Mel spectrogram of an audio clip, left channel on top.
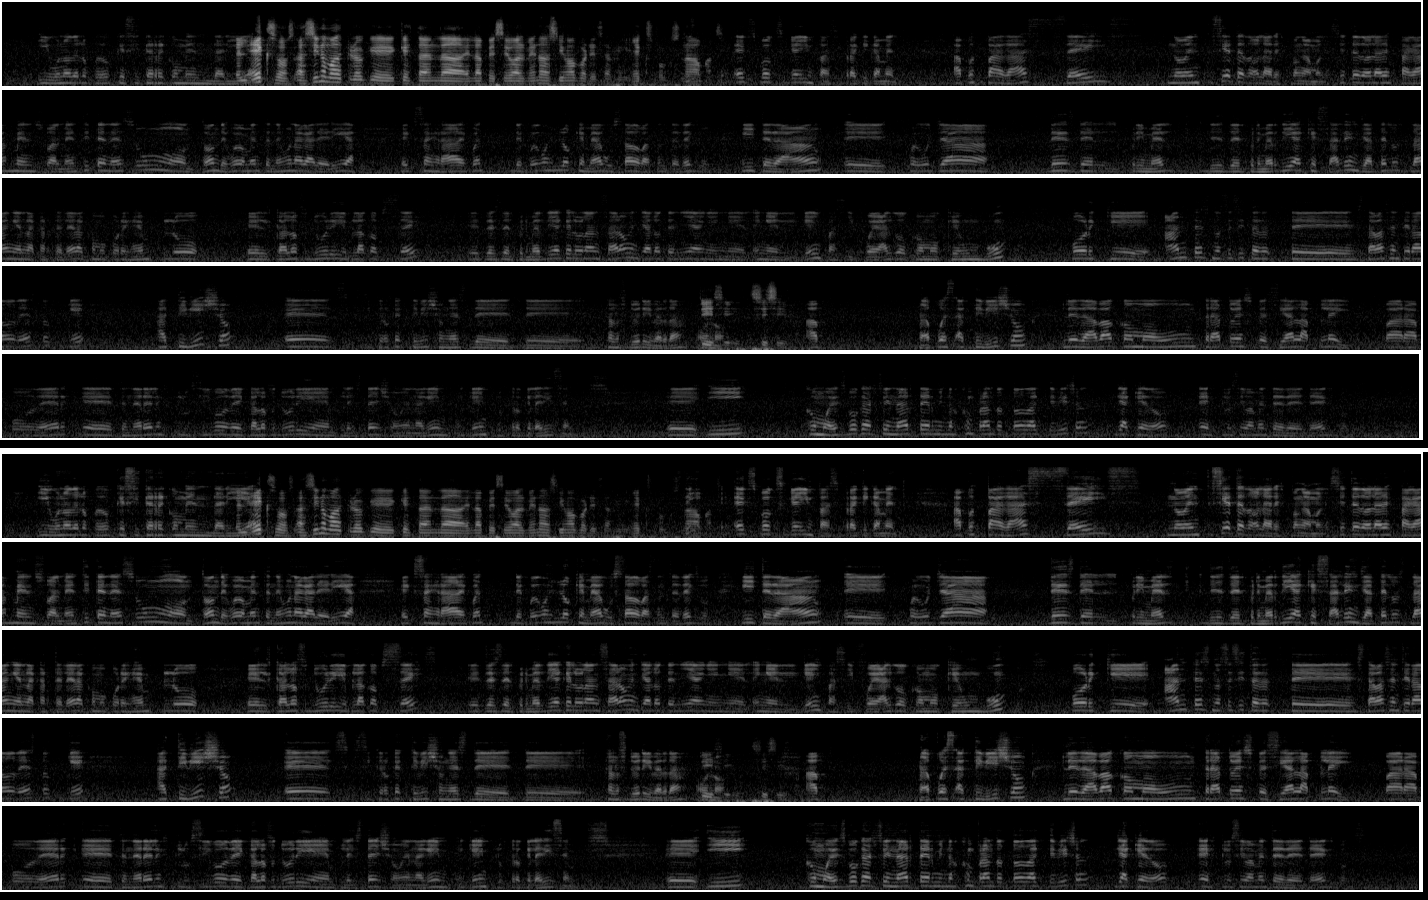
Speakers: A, on the right (about 45°); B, on the left (about 60°).
A: Y uno de los juegos que sí te recomendaría,
B: El Xbox, así nomás creo que, que está en la, en la PC, o al menos así me aparece a mí, Xbox,
A: sí,
B: nada más.
A: Xbox Game Pass prácticamente. Ah, pues pagás seis noventa siete dólares, pongámosle, 7 dólares pagás mensualmente y tenés un montón de juegos, men, tenés una galería exagerada de, jue- de juegos, es lo que me ha gustado bastante de Xbox. Y te dan eh, juegos ya desde el primer, di- desde el primer día que salen, ya te los dan en la cartelera, como por ejemplo el Call of Duty Black Ops seis eh, desde el primer día que lo lanzaron ya lo tenían en el, en el Game Pass y fue algo como que un boom, porque antes, no sé si te, te estabas enterado de esto, que Activision, eh, sí sí creo que Activision es de, de Call of Duty, ¿verdad? ¿O
B: Sí,
A: no?
B: sí, sí, sí.
A: Ah, ah, pues Activision le daba como un trato especial a Play. para poder eh, tener el exclusivo de Call of Duty en PlayStation, en la Game, en Game Plus creo que le dicen. Eh, y como Xbox al final terminó <laughs> comprando todo Activision, ya quedó exclusivamente de, de Xbox.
